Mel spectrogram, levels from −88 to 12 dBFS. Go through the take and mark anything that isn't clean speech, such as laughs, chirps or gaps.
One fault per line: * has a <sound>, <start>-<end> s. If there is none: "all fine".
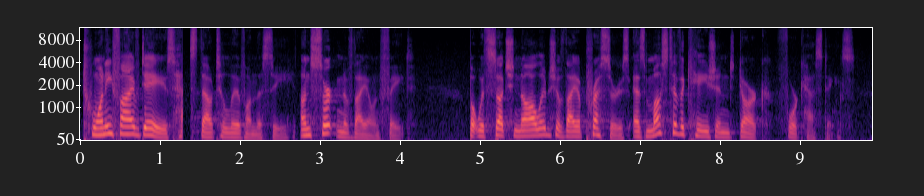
* has a dropout, 1.3-1.4 s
